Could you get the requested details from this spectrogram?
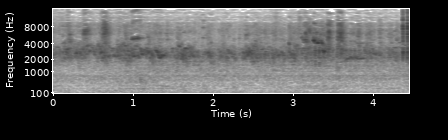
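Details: Several budgies warble softly and steadily, high chirps blending into a continuous chatter, with brief sharper squeaks toward the close.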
